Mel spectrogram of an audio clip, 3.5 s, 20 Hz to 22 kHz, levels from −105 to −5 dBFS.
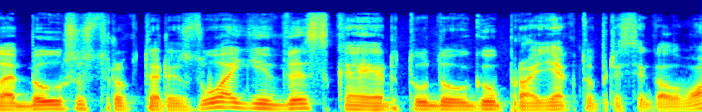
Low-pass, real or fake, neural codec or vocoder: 14.4 kHz; real; none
